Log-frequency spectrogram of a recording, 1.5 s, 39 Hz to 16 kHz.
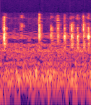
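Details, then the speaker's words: LMC (Limitless Mod Co) Redemption 80W starter kit mod: sharp, light, uneven plastic clicks every tenth of a second or so from the fire button, which is responsive but has atrocious side-to-side play and rattles loosely. "side-to-side motion is is absolutely atrocious"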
